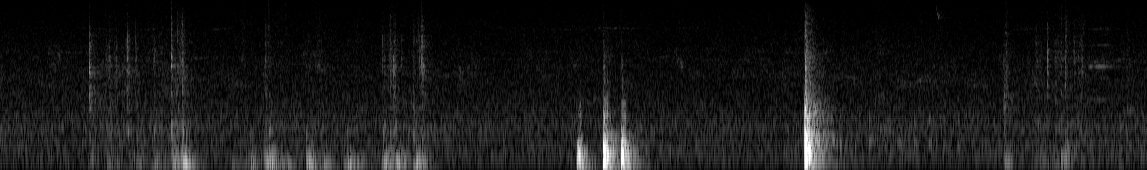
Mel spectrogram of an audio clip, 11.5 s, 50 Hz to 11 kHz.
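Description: A screwdriver and small metal parts handled against the Hallicrafters SX-99's metal dial face plate: a scatter of light clicks and taps, two sharp knocks about six seconds in, and a single louder knock about eight seconds in.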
